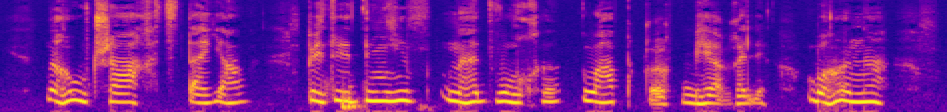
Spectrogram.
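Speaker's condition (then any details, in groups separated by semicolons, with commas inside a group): Cerebral palsy; startled by own voice on microphone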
